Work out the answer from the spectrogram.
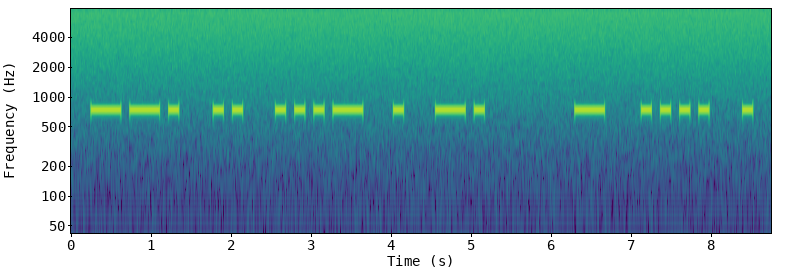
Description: Morse code, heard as a keyed tone, hand-sent with a paddle, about 10 wpm, 740 Hz. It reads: GIVEN THE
